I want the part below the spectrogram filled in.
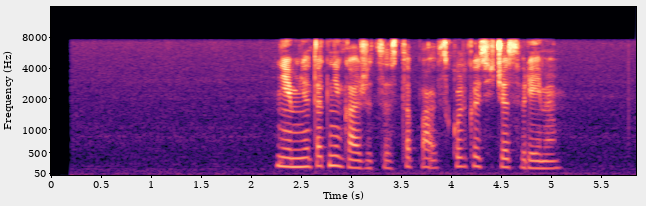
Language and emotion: Russian, neutral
